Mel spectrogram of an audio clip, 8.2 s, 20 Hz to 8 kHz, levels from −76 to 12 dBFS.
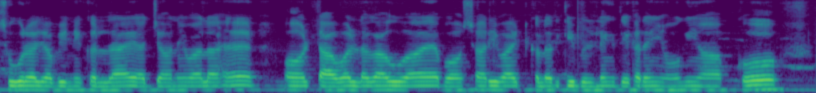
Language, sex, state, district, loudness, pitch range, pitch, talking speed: Hindi, male, Chandigarh, Chandigarh, -15 LUFS, 130-135 Hz, 130 Hz, 175 wpm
